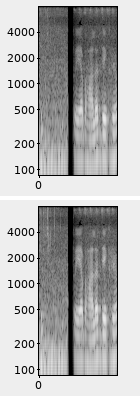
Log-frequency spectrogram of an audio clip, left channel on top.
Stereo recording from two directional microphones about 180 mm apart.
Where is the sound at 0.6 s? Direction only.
5° left (ahead or behind).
